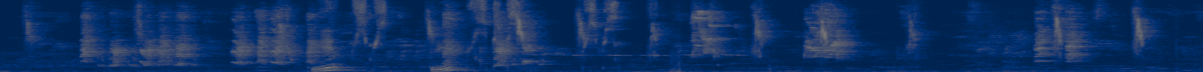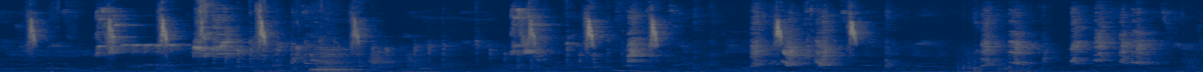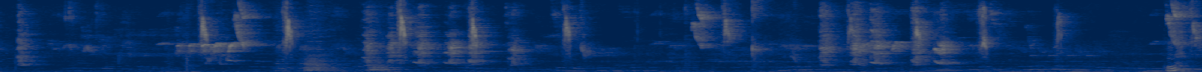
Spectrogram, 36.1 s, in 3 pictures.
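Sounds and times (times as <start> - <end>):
pet bird high chirps: 0.2 - 36.0.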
